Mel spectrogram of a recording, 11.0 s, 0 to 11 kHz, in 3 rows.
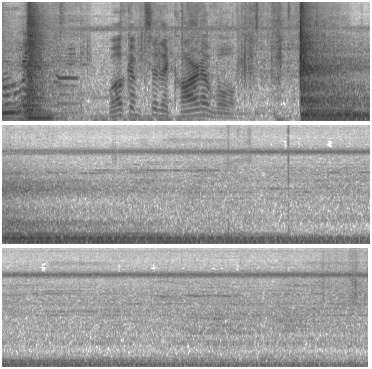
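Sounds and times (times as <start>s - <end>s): deep boom with ringing rumble: 3.0s - 10.8s
high whine: 3.0s - 11.0s.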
